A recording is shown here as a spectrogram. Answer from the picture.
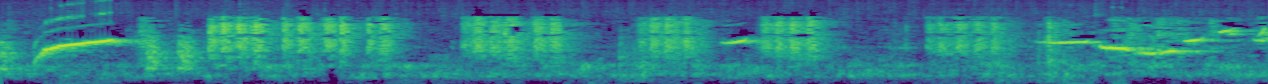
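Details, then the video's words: White-rumped shama master song for training cage birds: a loud rising whistle, then bursts of harsh buzzy rattled phrases separated by short gaps, ending in clear slurred whistles. "Masteran materi harian burung murai batu"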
